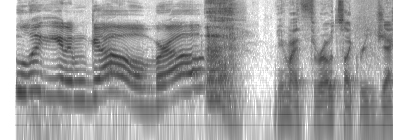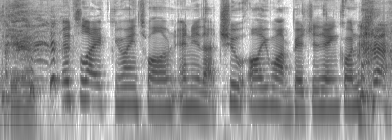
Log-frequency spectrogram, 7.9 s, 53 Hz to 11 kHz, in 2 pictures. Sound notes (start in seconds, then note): 2.1 clears throat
